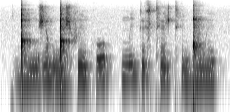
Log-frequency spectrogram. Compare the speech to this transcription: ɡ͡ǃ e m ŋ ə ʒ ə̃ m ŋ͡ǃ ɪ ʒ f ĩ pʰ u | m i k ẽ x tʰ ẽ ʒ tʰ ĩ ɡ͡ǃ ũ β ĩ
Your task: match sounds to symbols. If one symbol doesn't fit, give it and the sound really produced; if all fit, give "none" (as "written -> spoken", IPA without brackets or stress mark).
none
